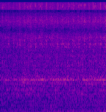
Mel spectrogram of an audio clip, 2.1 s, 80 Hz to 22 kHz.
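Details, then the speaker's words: 1994 Ford Bronco 5.0L V8, newly installed engine, first start, coolant not yet filled: oil pressure built right away, soft even idle with no taps or knocks, valvetrain seemingly adjusted right. Timing possibly slightly off. Normal idle. "idling on her own. Nothing spewing out. I don't hear any taps or knocks. Sounds like the lifters or the rocker arms are probably adjusted properly."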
